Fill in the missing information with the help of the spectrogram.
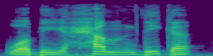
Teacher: হা এটা হলকের মধ্যখান থেকে অর্থাৎ গলার মধ্যখান থেকে একটু চাপ দিয়ে উচ্চারণ করতে হবে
